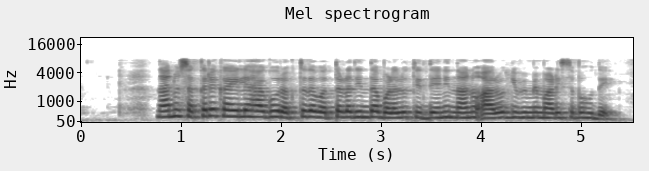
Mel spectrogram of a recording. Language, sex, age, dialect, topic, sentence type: Kannada, female, 25-30, Mysore Kannada, banking, question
